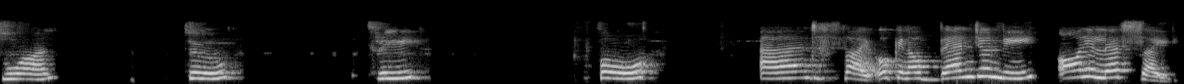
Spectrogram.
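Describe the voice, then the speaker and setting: A young woman in her twenties with an Indian accent, leading a live online yoga class in measured short commands and slow counts, over roomy, dull video-call audio. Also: sits high. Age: 20s. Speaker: yoga instructor. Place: indoor bare room, online video class.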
